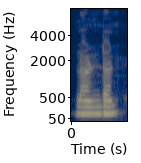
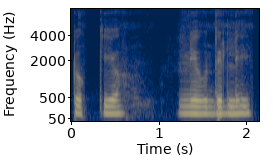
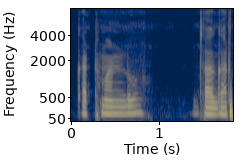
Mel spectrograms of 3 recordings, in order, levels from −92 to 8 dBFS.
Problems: none marked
